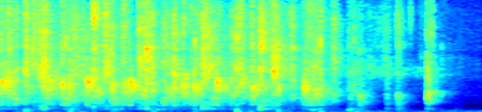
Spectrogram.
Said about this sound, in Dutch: Krijg je ook applaus. Ja, zeker.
